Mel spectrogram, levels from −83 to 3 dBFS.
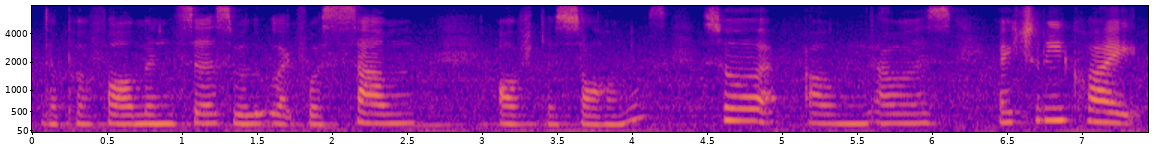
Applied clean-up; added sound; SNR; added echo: none; none; none; none.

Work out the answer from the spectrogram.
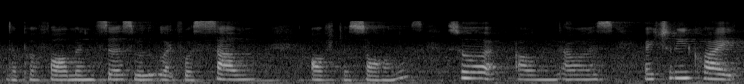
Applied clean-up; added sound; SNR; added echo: none; none; none; reverberation time 1.3 s.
